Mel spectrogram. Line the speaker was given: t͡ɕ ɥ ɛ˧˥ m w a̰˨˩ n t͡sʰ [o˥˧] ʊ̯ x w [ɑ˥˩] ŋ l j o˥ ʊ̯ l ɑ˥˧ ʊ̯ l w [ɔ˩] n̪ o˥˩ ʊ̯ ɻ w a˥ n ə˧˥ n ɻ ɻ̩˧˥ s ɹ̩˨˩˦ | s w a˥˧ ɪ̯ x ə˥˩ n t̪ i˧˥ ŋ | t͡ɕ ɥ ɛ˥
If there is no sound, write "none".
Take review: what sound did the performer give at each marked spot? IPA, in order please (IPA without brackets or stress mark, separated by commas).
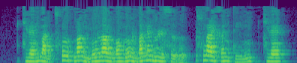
o˥˧, ɑ˥˩, ɔ˥˧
